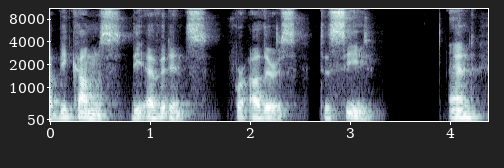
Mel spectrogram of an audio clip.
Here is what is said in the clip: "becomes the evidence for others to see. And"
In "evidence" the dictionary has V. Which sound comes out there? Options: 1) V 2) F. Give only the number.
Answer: 1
